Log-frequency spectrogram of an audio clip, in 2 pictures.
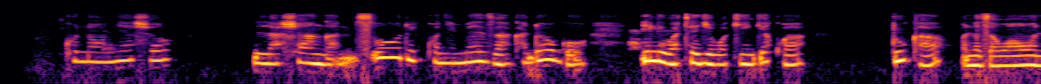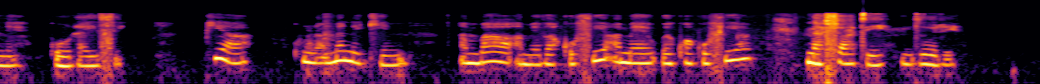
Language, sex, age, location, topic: Swahili, female, 18-24, Nairobi, finance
